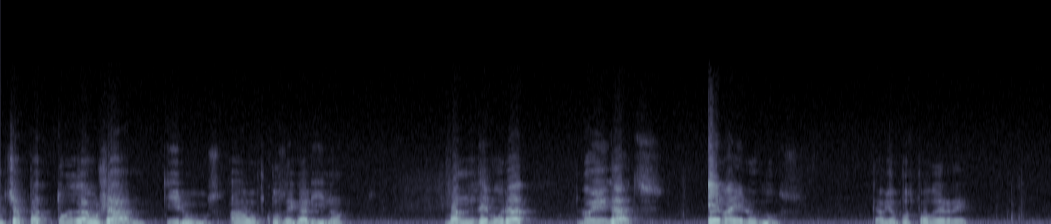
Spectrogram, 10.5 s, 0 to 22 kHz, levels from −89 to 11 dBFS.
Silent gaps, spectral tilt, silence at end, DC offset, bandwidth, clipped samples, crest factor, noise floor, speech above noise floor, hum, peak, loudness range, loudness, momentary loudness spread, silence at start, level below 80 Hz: none; -6 dB/octave; 0.8 s; under 0.1%; 10.5 kHz; under 0.1%; 18 dB; -56 dBFS; 26 dB; none; -14 dBFS; 4 LU; -30 LUFS; 16 LU; 0 s; -62 dBFS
